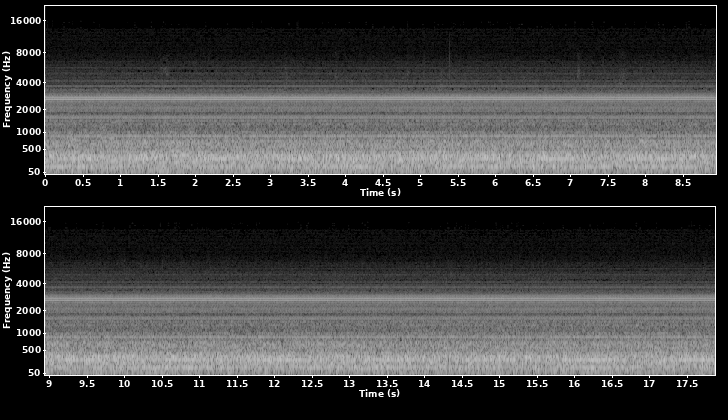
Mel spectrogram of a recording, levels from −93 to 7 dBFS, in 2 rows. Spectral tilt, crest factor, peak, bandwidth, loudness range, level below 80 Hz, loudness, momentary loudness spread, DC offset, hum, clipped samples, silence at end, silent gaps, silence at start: -7.5 dB/octave; 12 dB; -8 dBFS; 7 kHz; 1 LU; -38 dBFS; -20 LUFS; 1 LU; under 0.1%; none; under 0.1%; 0 s; none; 0 s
